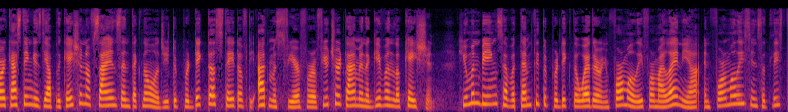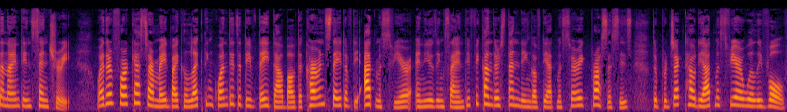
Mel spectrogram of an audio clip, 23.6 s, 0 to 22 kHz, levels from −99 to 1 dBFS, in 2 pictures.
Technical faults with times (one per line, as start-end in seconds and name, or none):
0.12-0.96 echo leak
1.40-1.47 echo leak
2.43-3.37 echo leak
4.19-5.17 echo leak
6.04-6.67 echo leak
